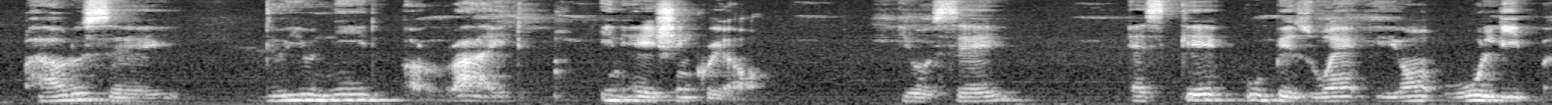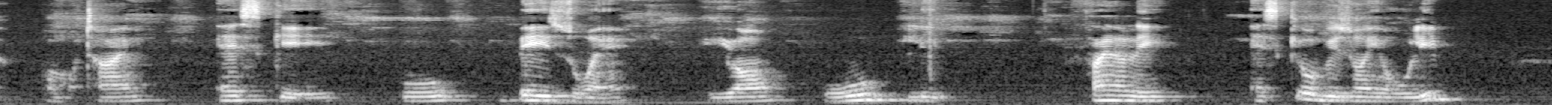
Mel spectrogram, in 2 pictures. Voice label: Do you need a ride in Haitian Creole Eske ou bezwen yon woulib pronunciation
